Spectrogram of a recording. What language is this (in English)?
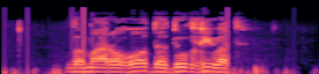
Yidgha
